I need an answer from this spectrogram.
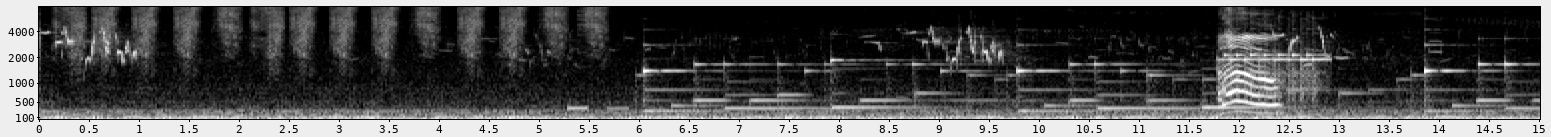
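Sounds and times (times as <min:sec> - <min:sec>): metal trowel scraping sand: 0:00.0 - 0:05.7.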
